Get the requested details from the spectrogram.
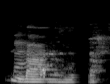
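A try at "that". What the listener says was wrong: Don't say bad. Bad. Como nosotros hacemos la T, porque no es nuestra T. Es la TH de ellos. Bad. Con la lengua atrás de los dientes. Bad. Bad.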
